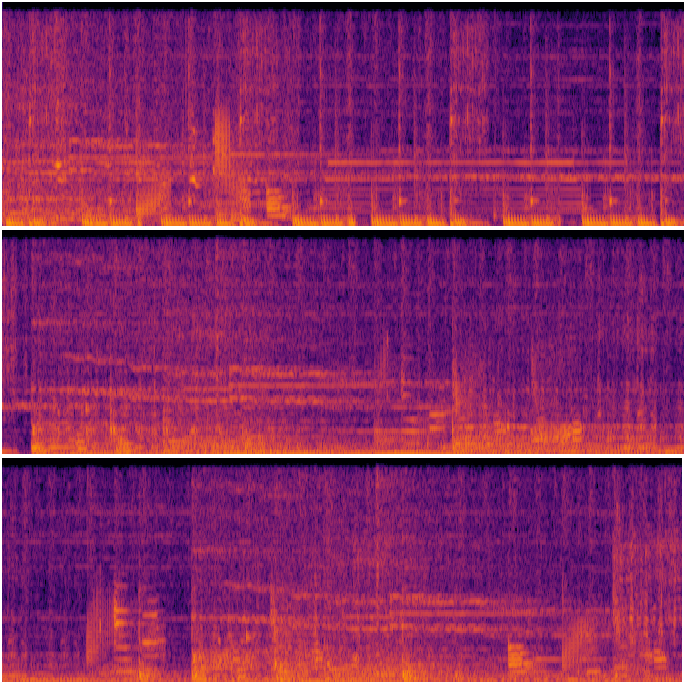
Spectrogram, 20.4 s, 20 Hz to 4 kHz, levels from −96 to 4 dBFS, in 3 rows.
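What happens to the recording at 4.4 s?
Nothing goes wrong at 4.4 s; the audio plays through that moment intact, with no dropout, glitch or distortion.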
